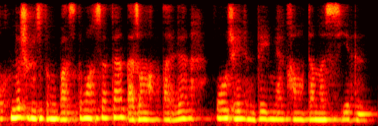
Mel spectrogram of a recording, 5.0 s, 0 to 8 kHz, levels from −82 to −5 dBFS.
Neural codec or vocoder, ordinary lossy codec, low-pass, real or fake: codec, 16 kHz, 0.5 kbps, FunCodec, trained on Chinese and English, 25 frames a second; none; 7.2 kHz; fake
